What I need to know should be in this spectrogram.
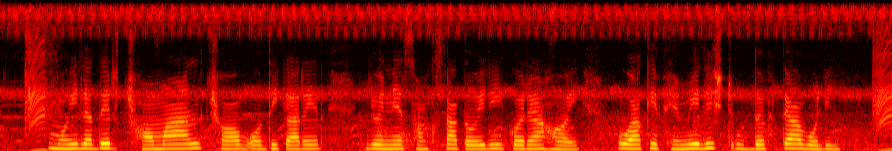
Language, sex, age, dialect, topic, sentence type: Bengali, female, 25-30, Jharkhandi, banking, statement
